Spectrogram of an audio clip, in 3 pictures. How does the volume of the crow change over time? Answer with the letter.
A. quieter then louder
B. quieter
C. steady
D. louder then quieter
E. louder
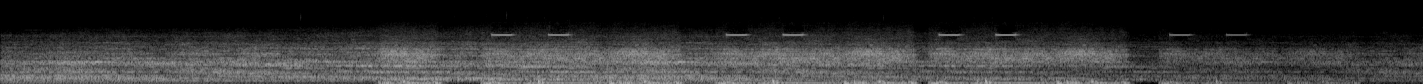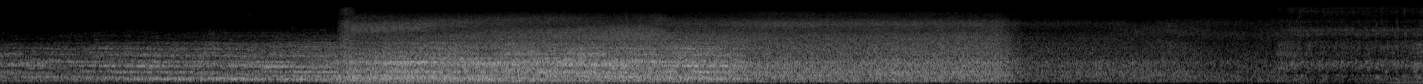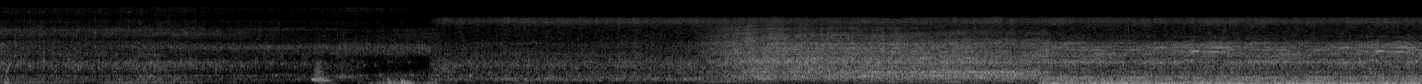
B.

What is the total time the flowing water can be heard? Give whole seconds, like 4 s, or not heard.
25 s.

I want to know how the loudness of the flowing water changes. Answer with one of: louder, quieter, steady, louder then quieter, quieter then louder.
quieter.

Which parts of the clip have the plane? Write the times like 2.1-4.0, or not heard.
0.0-21.9, 35.4-42.6.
